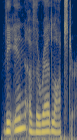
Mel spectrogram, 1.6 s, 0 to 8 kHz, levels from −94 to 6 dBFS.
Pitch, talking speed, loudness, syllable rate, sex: 195 Hz, 230 wpm, -15 LUFS, 4.9 syllables/s, female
